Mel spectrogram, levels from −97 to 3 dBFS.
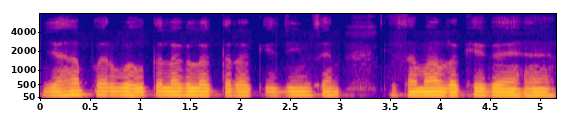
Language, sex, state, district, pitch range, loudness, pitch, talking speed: Hindi, male, Jharkhand, Deoghar, 120-125 Hz, -15 LUFS, 125 Hz, 140 wpm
